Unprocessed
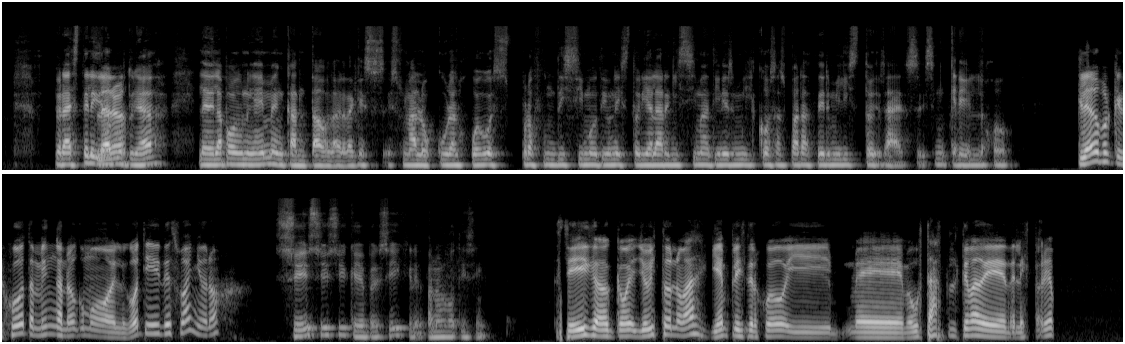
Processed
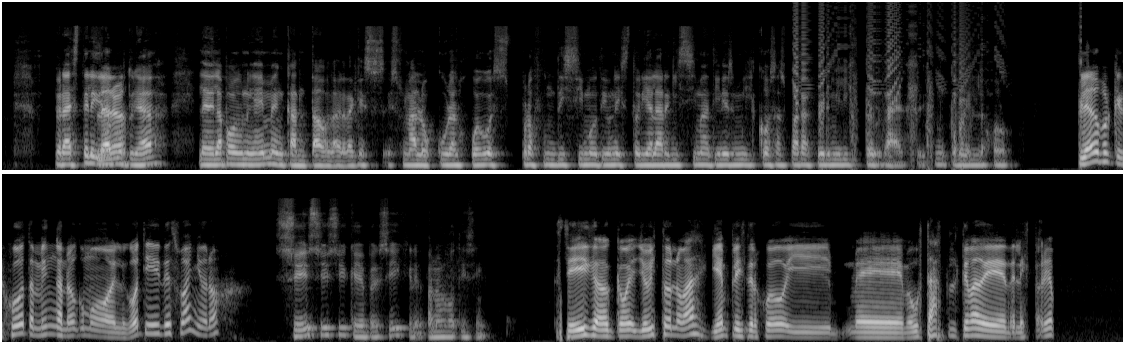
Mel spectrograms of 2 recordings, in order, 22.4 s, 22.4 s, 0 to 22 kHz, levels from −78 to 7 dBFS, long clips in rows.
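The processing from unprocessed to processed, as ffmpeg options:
-filter_complex "[0:a]asettb=1/sr,asplit=3[a][b][c];[a]atrim=end=7.884[d];[b]atrim=start=7.88:end=10.79,asetpts=PTS-STARTPTS,afade=t=in:d=0.004:c=qsin,afade=t=out:st=2.906:d=0.004:c=qsin,acrusher=samples=11:mix=1:aa=0.000001:lfo=1:lforange=11:lforate=1.4[e];[c]atrim=start=10.786[f];[d][e]acrossfade=d=0.004:c1=hsin:c2=qsin[g];[g][f]acrossfade=d=0.004:c1=qsin:c2=hsin"

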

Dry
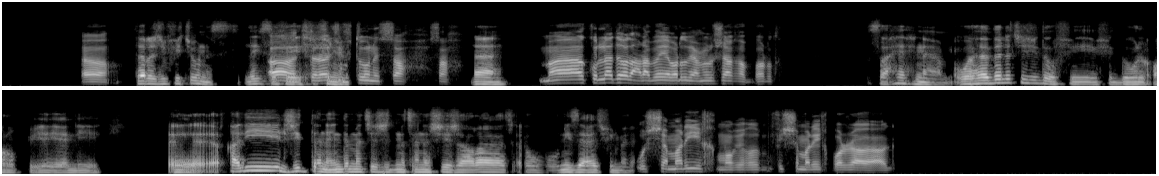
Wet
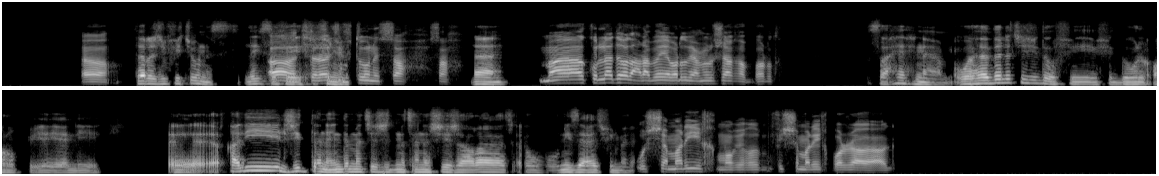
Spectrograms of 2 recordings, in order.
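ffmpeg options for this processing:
-filter_complex "[0:a]asettb=1/sr,asplit=3[a][b][c];[a]atrim=end=4.914[d];[b]atrim=start=4.91:end=5.67,asetpts=PTS-STARTPTS,afade=t=in:d=0.004:c=qsin,afade=t=out:st=0.756:d=0.004:c=qsin,aecho=1:1:4.3:0.65,atrim=end_sample=33516[e];[c]atrim=start=5.666[f];[d][e]acrossfade=d=0.004:c1=hsin:c2=qsin[g];[g][f]acrossfade=d=0.004:c1=qsin:c2=hsin,asettb=1/sr,asplit=3[h][i][j];[h]atrim=end=11.754[k];[i]atrim=start=11.75:end=13.63,asetpts=PTS-STARTPTS,afade=t=in:d=0.004:c=qsin,afade=t=out:st=1.876:d=0.004:c=qsin,bass=f=250:g=-4,treble=f=4k:g=-7[l];[j]atrim=start=13.626[m];[k][l]acrossfade=d=0.004:c1=hsin:c2=qsin[n];[n][m]acrossfade=d=0.004:c1=qsin:c2=hsin"

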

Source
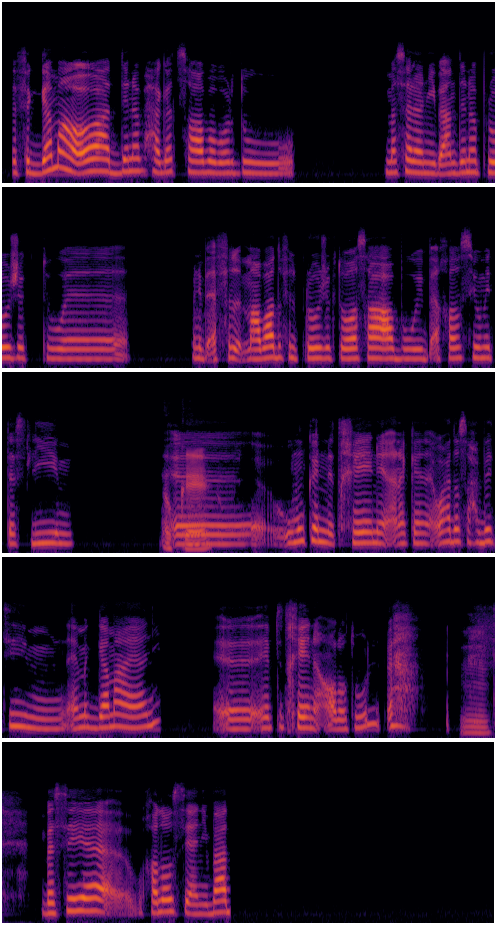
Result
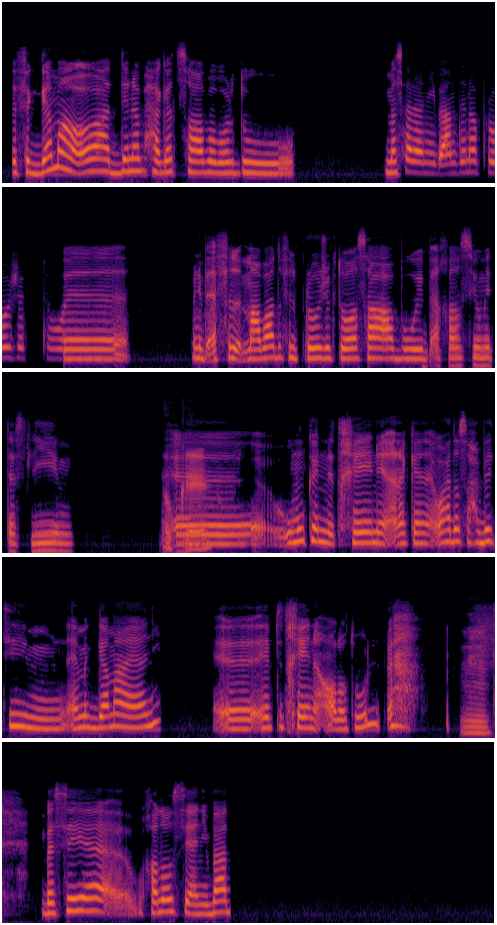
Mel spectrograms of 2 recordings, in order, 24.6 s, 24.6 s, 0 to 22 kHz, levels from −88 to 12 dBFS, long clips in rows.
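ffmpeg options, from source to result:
-filter_complex "[0:a]asettb=1/sr,asplit=3[a][b][c];[a]atrim=end=4.004[d];[b]atrim=start=4:end=5.56,asetpts=PTS-STARTPTS,afade=t=in:d=0.004:c=qsin,afade=t=out:st=1.556:d=0.004:c=qsin,asuperpass=centerf=980:order=4:qfactor=1.1[e];[c]atrim=start=5.556[f];[d][e]acrossfade=d=0.004:c1=hsin:c2=qsin[g];[g][f]acrossfade=d=0.004:c1=qsin:c2=hsin,asplit=3[h][i][j];[h]afade=t=out:st=9.13:d=0.02[k];[i]tremolo=f=170:d=0.788,afade=t=in:st=9.13:d=0.02,afade=t=out:st=11.73:d=0.02[l];[j]afade=t=in:st=11.73:d=0.02[m];[k][l][m]amix=inputs=3:normalize=0,acompressor=threshold=-26dB:ratio=6,volume=8dB"

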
